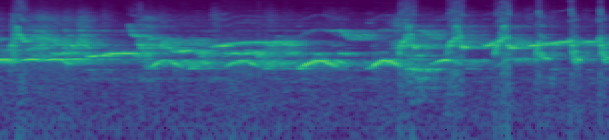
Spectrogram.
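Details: Oriental magpie-robin in a therapy recording: sweet looping whistles, several down-curved notes repeated in sequence, then sharp high chips, with flowing water audible throughout.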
